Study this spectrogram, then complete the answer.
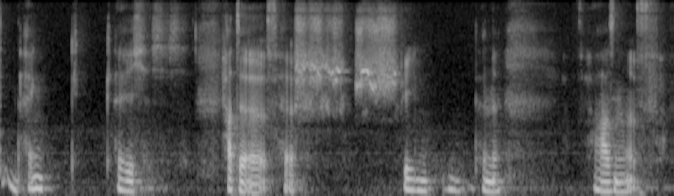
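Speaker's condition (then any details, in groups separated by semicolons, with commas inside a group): Stuttering; stuttering since primary school, grandfather stutters, mother stutters very slightly; ongoing at 27, has worked much on stuttering, severity varies day to day; blocks from slight to very strong, strong blocks cramp whole upper body, repetitions, fillers, singing freer; repeated words, prolonged sounds, blocks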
